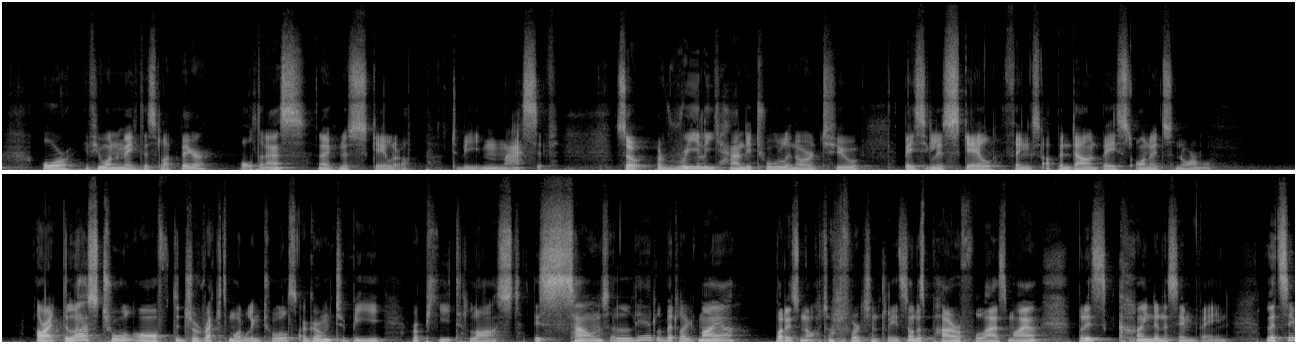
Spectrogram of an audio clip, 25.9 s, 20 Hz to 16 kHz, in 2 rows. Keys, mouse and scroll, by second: 0.0 click, 0.6 alt+a, 1.3 a, 2.5 alt+s, 4.6-5.9 middle drag, 5.9 click, 6.2 scroll down 2, 6.5-9.7 middle drag, 12.9 ctrl+z, 23.3 click.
